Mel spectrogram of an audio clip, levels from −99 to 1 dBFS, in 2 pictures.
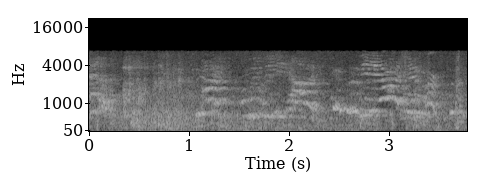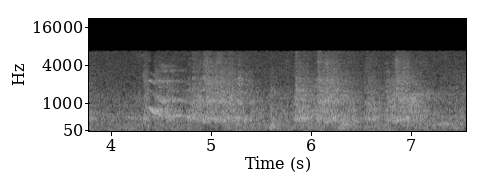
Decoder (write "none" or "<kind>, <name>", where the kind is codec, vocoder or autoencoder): vocoder, Vocos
